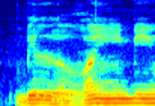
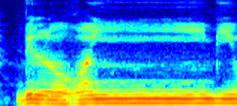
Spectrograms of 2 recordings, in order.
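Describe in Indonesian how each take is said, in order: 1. Suku kata ghai dibaca pendek. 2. Suku kata ghai dipanjangkan. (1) "tetapi harus" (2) "nah itu salah"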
